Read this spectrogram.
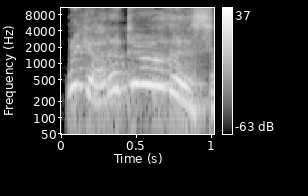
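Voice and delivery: retold shout urging players on. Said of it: "raising the voice".

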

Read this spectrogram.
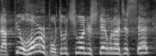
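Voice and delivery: loud, high, frustrated outburst; exasperated yelling. Retold or imitated. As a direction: yell it down the phone, fed up. Retold outburst at pastor over phone.

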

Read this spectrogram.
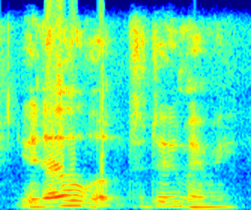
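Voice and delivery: ordinary talk, nothing marked

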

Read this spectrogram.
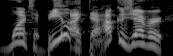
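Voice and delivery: disapproving outsider. Retold or imitated. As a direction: imitate a scandalized onlooker pleading, slow then high. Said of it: "other people like from the outside".

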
